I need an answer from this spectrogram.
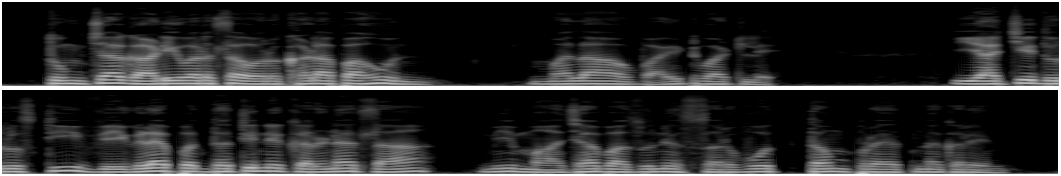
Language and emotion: Marathi, sad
